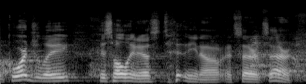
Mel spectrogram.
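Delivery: normal talking voice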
